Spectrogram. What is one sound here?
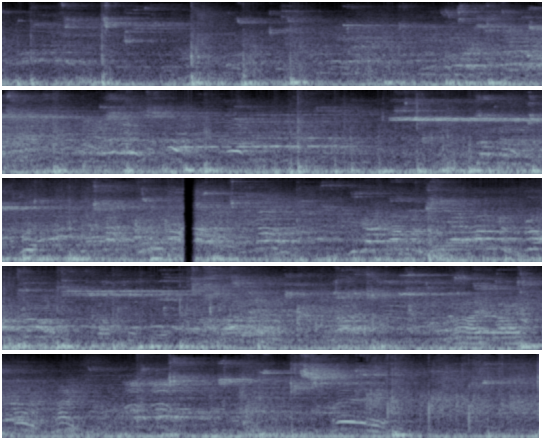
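Young players shout and call out to each other.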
